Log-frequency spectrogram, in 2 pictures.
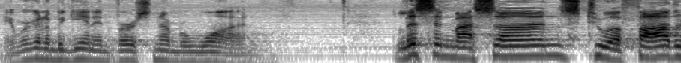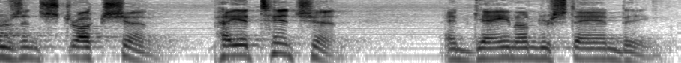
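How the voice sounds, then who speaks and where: A middle-aged man, a pastor, reading scripture and praying in public with solemn, deliberate phrasing. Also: a little high, lively intonation, faint music behind. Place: large church sanctuary, in front of congregation. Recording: echoey church hall, long reverb.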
